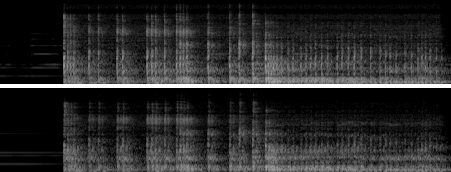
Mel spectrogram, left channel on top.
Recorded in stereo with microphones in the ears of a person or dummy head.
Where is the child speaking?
No child speaking in this recording.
